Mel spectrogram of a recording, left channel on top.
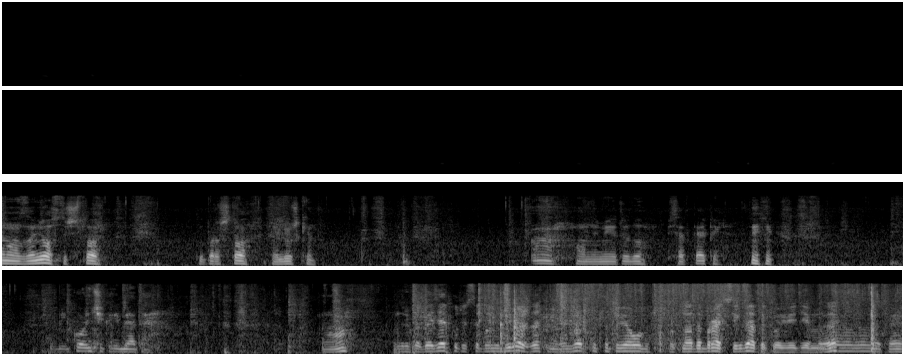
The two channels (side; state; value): left; silent; 55 dB below the other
